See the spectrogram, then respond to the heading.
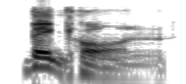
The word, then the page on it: bighorn: British English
